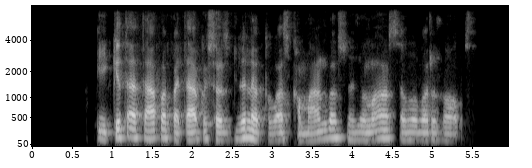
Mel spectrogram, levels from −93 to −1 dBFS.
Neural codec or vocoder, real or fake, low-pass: codec, 24 kHz, 3 kbps, HILCodec; fake; 7.2 kHz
